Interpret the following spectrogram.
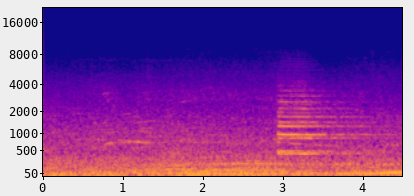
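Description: Steady city traffic rumble, with a vehicle horn sounding once about three seconds in for about a second.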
